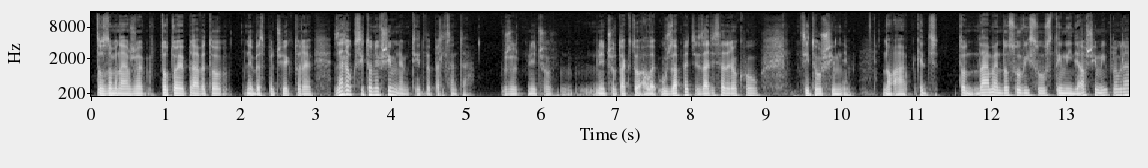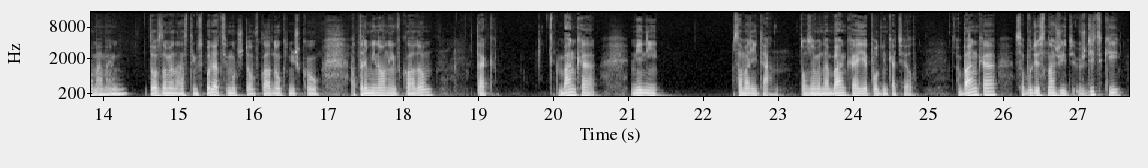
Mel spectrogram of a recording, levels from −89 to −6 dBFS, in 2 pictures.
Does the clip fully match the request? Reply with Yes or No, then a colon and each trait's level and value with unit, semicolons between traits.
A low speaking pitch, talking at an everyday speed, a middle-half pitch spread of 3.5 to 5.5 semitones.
Yes: low, 115 Hz; average, 145 wpm; average, 3.9 semitones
